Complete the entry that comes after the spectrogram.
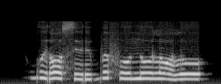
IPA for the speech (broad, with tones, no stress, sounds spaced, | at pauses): ɡʷ ɨ˦˨ ɾ ɔ˦˨ s ɨ˨ ɾ ɨ˨ b ə˦ f o˦ n oː˦ l ɔ˦˨ l o˦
